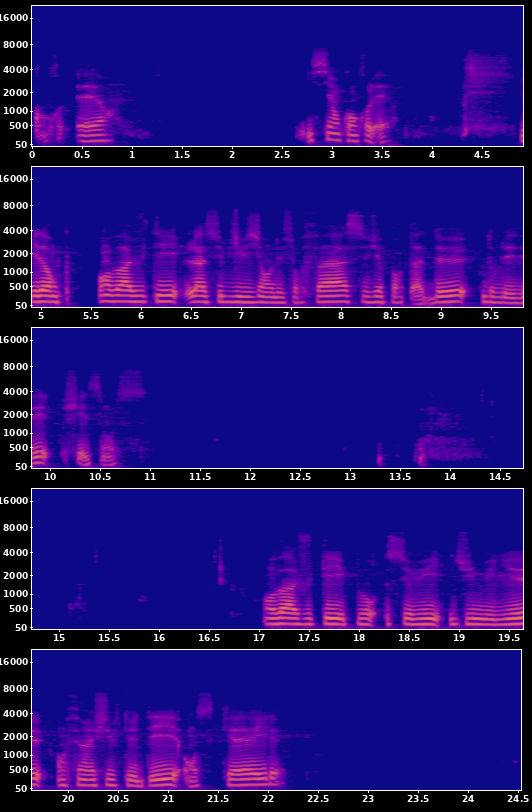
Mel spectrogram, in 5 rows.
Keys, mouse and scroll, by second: 0.9 ctrl+r, 3.1 Tab, 4.7-5.8 middle drag, 5.8-9.4 drag, 9.4 w, 11.7-14.7 middle drag, 14.8 ctrl+scroll down 1, 15.2 middle click, 15.5 scroll up 2, 15.9-16.7 middle drag, 16.7 Tab, 17.0-18.0 middle drag, 18.0 alt+right click, 19.0 alt+right click, 20.1 shift+d, 21.0 s.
